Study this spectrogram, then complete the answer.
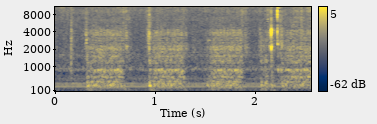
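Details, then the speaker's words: Supreme 78 RPM record player turntable motor running: light whirring with uneven rubbing and occasional soft thumps from a noisy idler wheel, which grew quieter after running a few minutes; repair pending. "I'll see if we can get that wheel just a little bit quieter. It even seems like just by running by on its own just for a few minutes here, it started to get quieter."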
